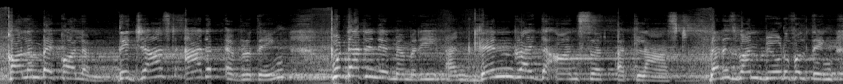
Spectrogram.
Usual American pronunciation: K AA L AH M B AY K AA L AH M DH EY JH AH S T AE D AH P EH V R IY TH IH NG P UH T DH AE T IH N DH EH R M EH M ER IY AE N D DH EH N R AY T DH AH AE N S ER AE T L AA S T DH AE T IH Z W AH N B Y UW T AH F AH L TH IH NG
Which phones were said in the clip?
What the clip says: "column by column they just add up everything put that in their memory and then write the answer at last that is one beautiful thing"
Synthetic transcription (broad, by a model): K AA L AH M B AY K AA L AH M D EY JH AH S T AE D AH P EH V R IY T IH NG P UH T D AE T IH N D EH R M EH M ER IY AE N D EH N R AY T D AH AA N S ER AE T L AA S T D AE T IH Z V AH N B Y UW T AH F AH L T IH NG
